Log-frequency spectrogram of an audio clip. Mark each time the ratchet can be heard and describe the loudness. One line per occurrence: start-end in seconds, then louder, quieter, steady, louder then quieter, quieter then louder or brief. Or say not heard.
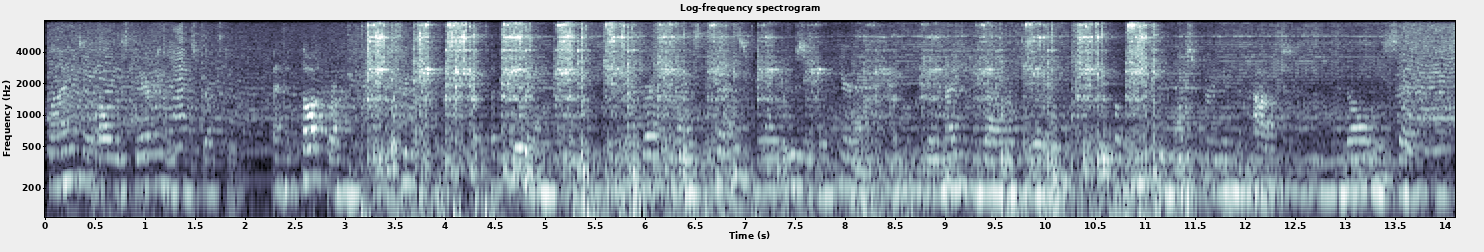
3.0-11.2 quieter then louder.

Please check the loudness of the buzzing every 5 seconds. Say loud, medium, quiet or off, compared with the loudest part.
medium, loud, loud.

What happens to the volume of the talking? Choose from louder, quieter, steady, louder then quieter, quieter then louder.
steady.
